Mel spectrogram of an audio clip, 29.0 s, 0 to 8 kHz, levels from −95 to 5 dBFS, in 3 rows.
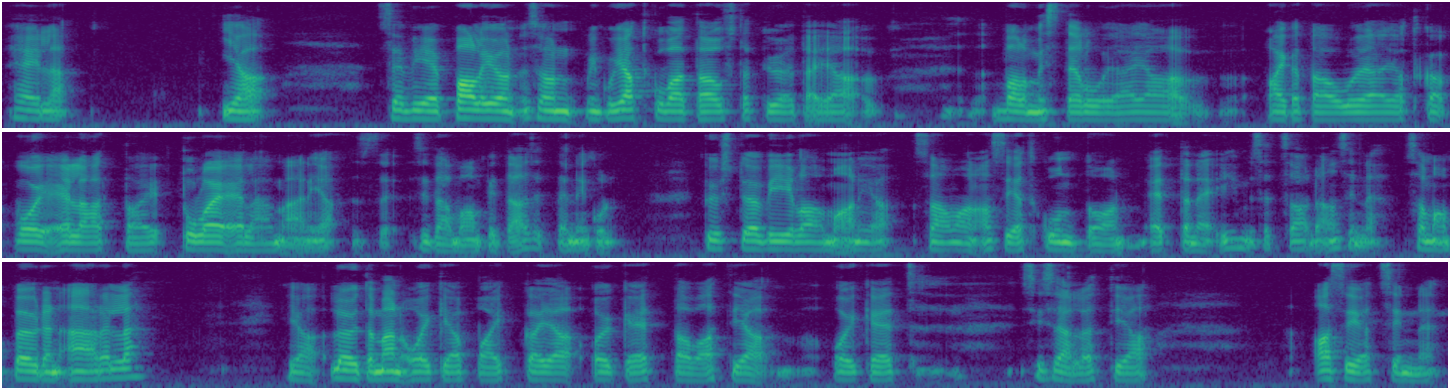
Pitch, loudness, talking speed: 145 Hz, -30 LUFS, 115 wpm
